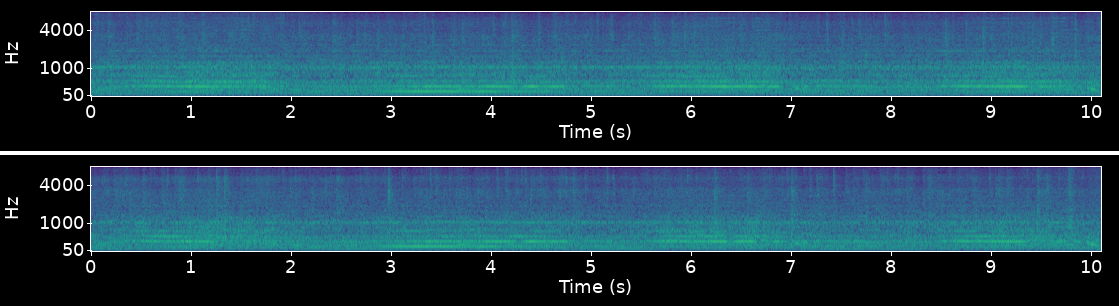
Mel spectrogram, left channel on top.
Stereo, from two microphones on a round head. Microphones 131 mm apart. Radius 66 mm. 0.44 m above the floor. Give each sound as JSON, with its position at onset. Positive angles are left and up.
{"t": 0.0, "sound": "an engine running", "side_deg": 65, "distance_m": 9.0}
